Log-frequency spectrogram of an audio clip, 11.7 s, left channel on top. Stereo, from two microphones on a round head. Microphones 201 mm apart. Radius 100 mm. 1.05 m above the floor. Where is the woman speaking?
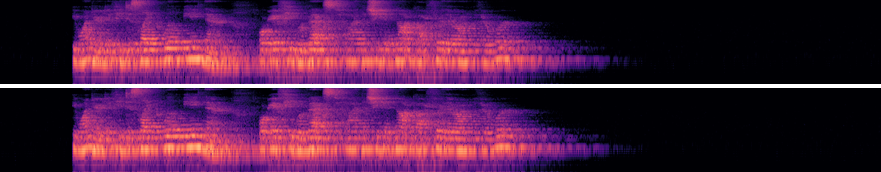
5° left (ahead or behind), 1.5 m; by 6.8 s 10° right (ahead or behind), 2 m.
